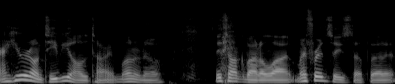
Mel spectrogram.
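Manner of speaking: normal talking voice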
